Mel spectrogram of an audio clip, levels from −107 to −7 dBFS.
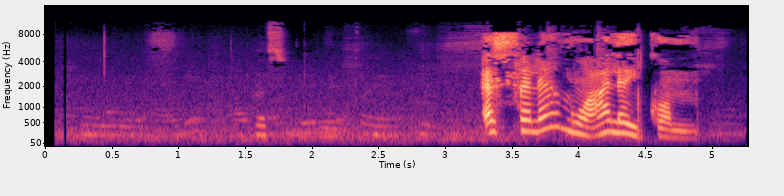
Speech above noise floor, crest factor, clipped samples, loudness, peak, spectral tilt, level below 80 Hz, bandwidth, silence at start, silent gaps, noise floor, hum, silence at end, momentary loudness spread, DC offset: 28 dB; 24 dB; under 0.1%; -21 LUFS; -2 dBFS; -1 dB/octave; -74 dBFS; 11.5 kHz; 0.3 s; none; -51 dBFS; none; 0.4 s; 22 LU; under 0.1%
